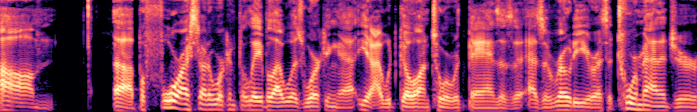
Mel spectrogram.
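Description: Talking at a very fast pace, a man uses an American accent. His voice is fairly low, with ordinary pitch variation. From New Jersey. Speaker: copy editor. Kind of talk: casual chat.

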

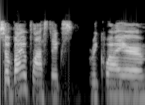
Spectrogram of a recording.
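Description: A woman speaks with a Russian accent. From Russia, St. Petersburg. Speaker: startup founder. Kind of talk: interview.

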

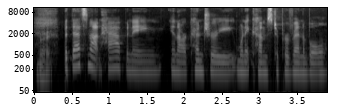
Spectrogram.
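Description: This woman has an unremarkable speaking voice, pitched fairly low. She moves at a moderate pace with ordinary pitch variation. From Indiana, small town. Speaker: trial attorney. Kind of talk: casual interview.

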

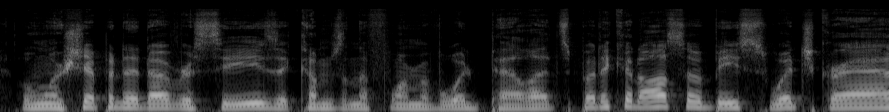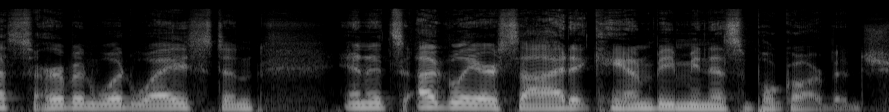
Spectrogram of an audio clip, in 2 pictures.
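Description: With a Southern US accent, a man speaks at a fairly high pitch in a dark, mellow tone with ordinary pitch variation. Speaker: county sustainability director. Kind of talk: casual chat. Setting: studio.

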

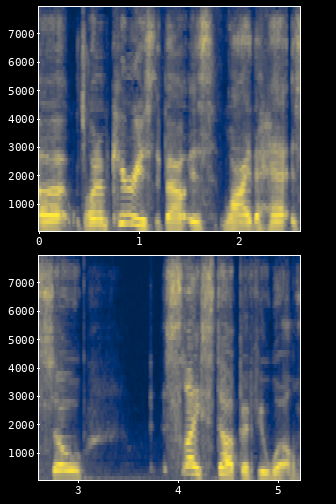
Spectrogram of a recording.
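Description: Delivered at a fairly slow pace, this is an unremarkable speaking voice. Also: woman, medium pitch for a woman, ordinary pitch variation. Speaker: podcast co-host. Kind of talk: casual chat.

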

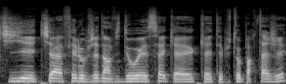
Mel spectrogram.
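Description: On a very clean recording with a silent background, a man with a normal speaking voice and fairly high pitch speaks at a fairly quick pace. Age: 20s. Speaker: political science student. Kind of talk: casual chat.

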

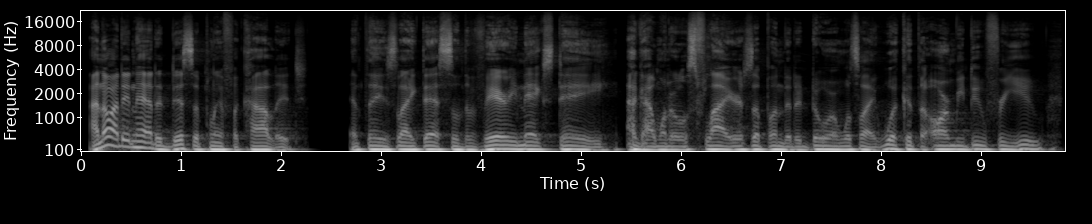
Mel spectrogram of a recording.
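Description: With a South Carolina accent, this man talks at a moderate pace in a fairly low, somewhat breathy voice with a dark, mellow tone and flat, monotone intonation. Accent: Southern US (South Carolina). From US South, Sumter, South Carolina. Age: 30s. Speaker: comedian. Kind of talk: casual chat.

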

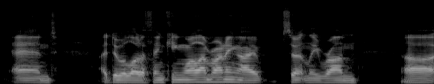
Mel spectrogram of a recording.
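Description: This man has an Australian accent and a fairly low pitch. He talks at a fairly quick pace in a monotone, flat delivery. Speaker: betting podcast host. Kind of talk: interview.

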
